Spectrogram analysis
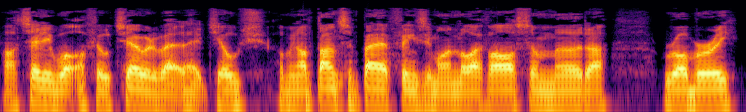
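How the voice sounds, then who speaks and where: Reformed hard-man guest played by a man, radio comedy: lowish, laconic, blokey, dry and slightly muffled sound. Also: level tone, brisk, no room sound, close to an everyday voice. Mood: mock-contrite. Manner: matter-of-fact, laconic, blokey. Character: reformed male career criminal, unrepentantly blokey studio guest.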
